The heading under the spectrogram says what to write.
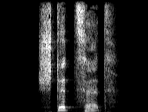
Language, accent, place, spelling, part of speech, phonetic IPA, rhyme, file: German, Germany, Berlin, stützet, verb, [ˈʃtʏt͡sət], -ʏt͡sət, De-stützet.ogg
- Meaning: second-person plural subjunctive I of stützen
